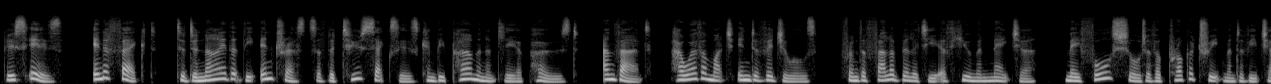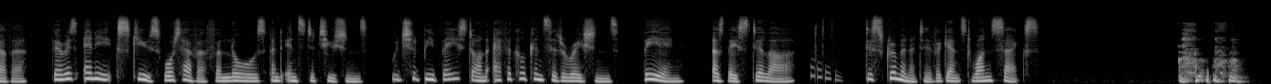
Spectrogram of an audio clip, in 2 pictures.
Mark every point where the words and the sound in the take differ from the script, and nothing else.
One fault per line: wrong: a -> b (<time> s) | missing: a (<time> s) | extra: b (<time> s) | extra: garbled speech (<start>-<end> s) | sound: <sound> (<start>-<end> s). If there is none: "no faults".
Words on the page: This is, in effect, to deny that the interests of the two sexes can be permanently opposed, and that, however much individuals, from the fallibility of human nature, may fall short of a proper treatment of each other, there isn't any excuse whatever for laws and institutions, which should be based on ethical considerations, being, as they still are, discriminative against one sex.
wrong: isn't -> is (13.4 s)
sound: chirp (20.8-21.2 s)
sound: laugh (24.5-25.2 s)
